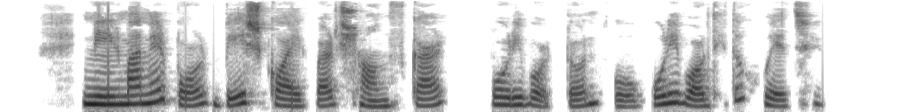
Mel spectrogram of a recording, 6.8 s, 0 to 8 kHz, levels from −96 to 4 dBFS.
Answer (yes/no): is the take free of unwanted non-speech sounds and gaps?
yes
